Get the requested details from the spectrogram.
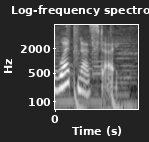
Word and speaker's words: Wednesday: So why is it Wednesday? Interesting. – Why is it a silent D and not the H?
